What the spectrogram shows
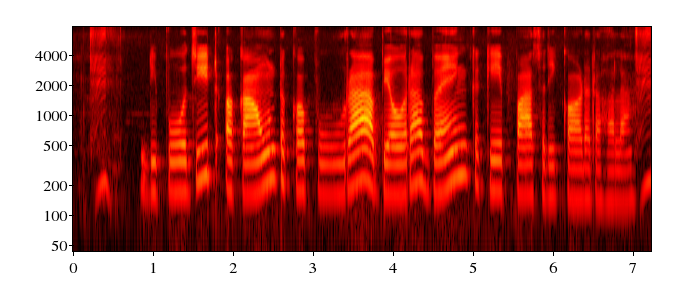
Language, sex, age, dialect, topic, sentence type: Bhojpuri, female, 18-24, Western, banking, statement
